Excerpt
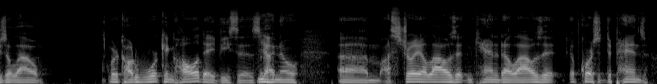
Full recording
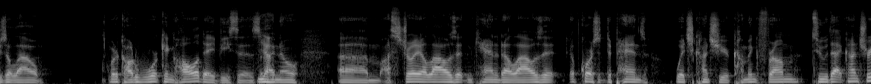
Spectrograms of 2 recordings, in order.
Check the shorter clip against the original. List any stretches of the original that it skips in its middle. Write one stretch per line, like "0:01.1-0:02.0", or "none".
none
